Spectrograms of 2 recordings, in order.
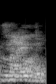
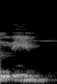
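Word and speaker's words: live: হ্যাঁ স্যার এটার উচ্চারণটা আমরা দুই ভাগে পাই আবার লাইভও পাই লাইভও পাই না লিভ অর্থ হচ্ছে বাস করা ইফ you sound লিভ then it ইজ a verb and the meaning of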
